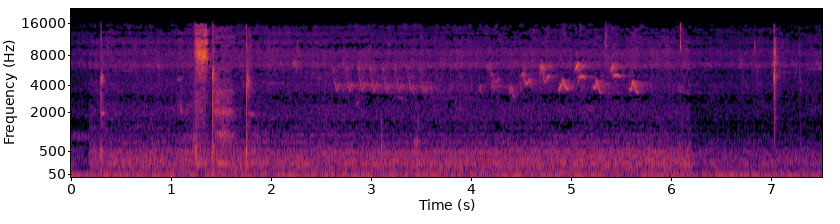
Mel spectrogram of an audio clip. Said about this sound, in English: Quiet the rain, and louder bird sounds.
